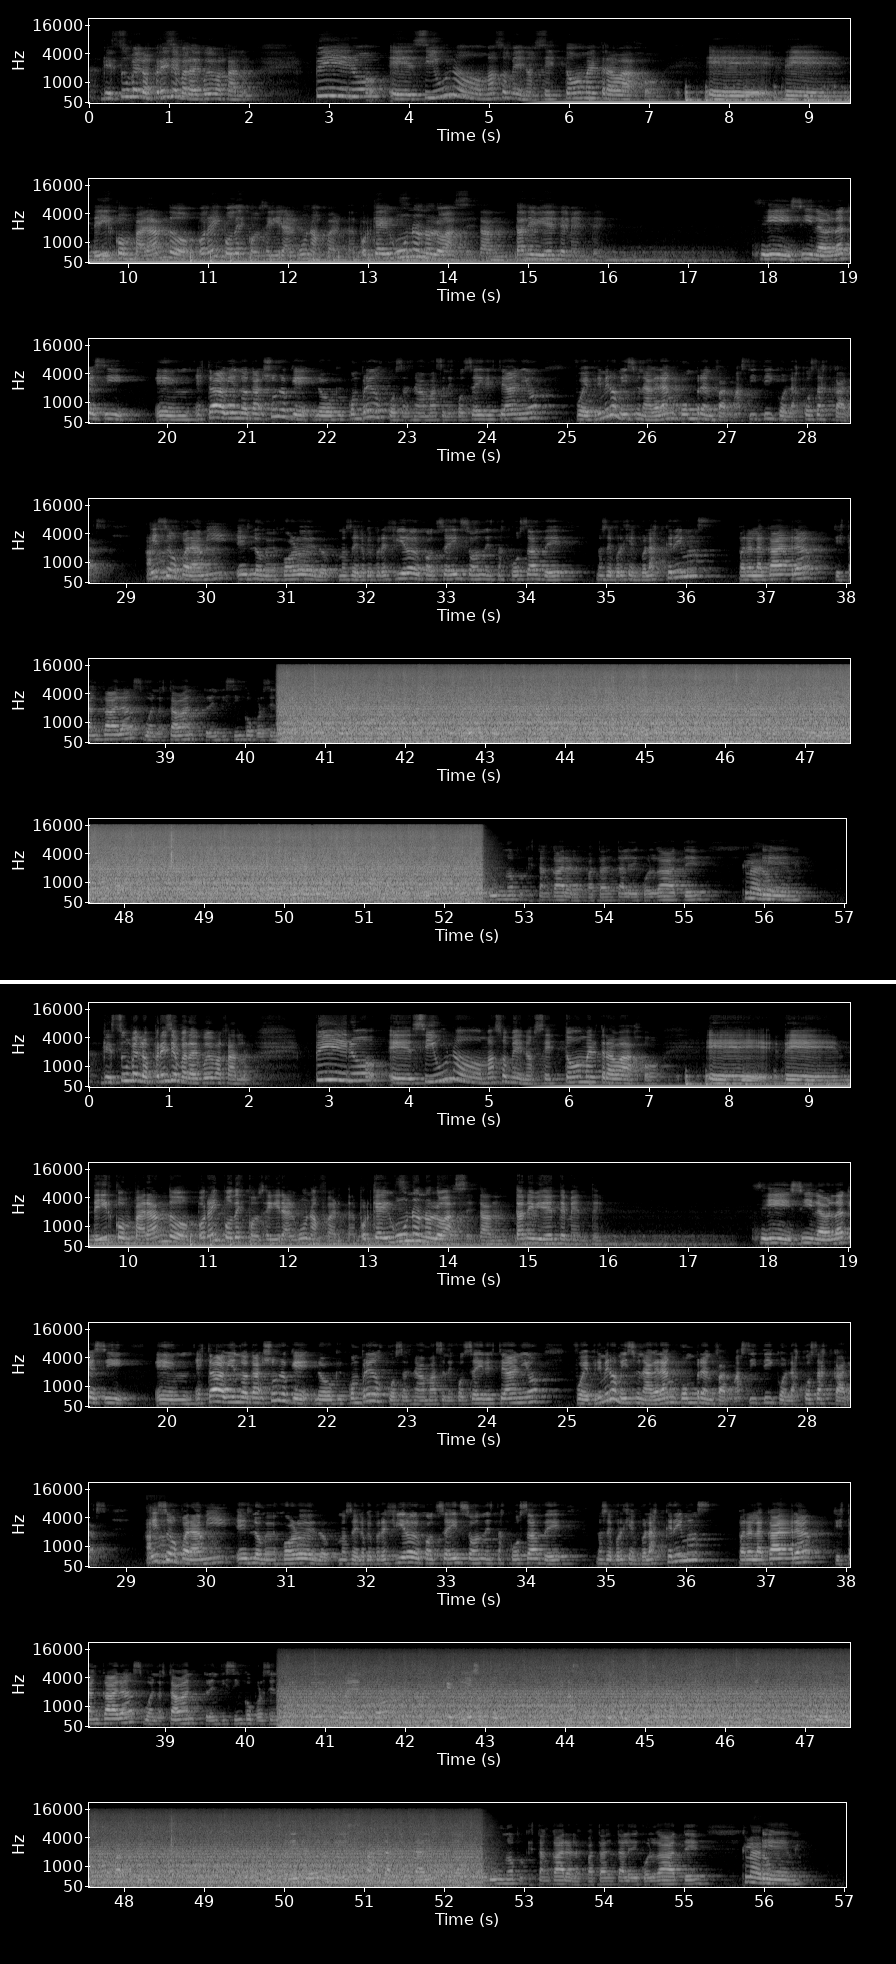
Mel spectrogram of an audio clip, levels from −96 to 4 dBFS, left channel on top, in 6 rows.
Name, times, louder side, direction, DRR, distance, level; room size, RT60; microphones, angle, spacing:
voice 1, 0.1-2.6 2.8-7.1 7.7-15.9 29.2-29.7 42.1-43.0 55.7-56.1, right 3 dB, 90° right, 11 dB, 3.4 m, -41 dB
sound 1, 5.6-17.5, equal, 50° left, 1.9 m, -40 dB
voice 2, 17.9-19.5 19.9-24.7 25.1-28.7 29.3-34.5 34.9-36.2 36.7-37.6 37.9-41.9 42.7-43.5 43.9-48.9 49.5-52.9 53.2-55.2 56.0-56.4, right 2 dB, 30° right, 5 dB, 2.2 m, -41 dB
sound 2, 40.4-52.5, left 6 dB, 70° left, 1.2 m, -33 dB
24.5 x 23.0 x 7.9 m, 0.78 s
head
